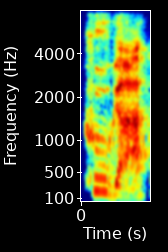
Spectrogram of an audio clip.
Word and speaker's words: hygge: to i had to sorry now this is hygge is how it's pronounced but it's spelled h-y-g-g-g-e which is indoor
